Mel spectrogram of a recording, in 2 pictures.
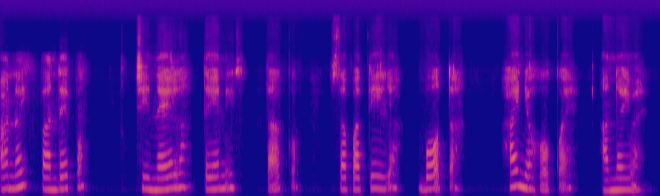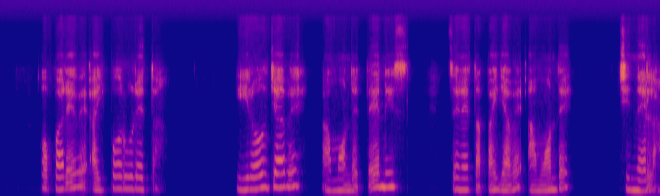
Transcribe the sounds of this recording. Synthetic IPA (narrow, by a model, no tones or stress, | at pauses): anõj̃pand̪epo | t͡ʃinelat̪enis | t̪a̰ko | sapat̪iʎa | bot̪a̰ | haeɲõho̰kʷa̰e | ãnõj̃mae | opaɾeβḛʔajpoɾuɾet̪a | iɾoɨd͡ʒaβe̞ | ãmõnd̪et̪enis | t͡ʃeɾẽt̪apajd͡ʒaβḛʔãmõnd̪e̞ | t͡ʃinẽla̰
